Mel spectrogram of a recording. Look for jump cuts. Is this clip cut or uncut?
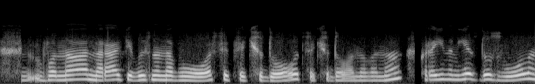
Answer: uncut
